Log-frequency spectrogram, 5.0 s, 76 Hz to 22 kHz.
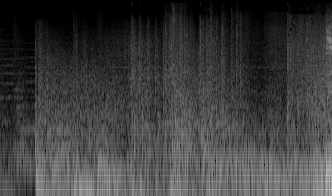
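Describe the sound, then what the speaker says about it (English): Artillery barrage in the wartime strategy game Panzer Corps 2: a dense, continuous roll of overlapping booms and firing shots after a brief quiet start, loud and sustained throughout with no talking. "This is just a whole load of artillery just having a weird field day."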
